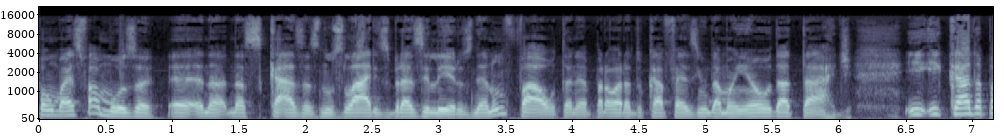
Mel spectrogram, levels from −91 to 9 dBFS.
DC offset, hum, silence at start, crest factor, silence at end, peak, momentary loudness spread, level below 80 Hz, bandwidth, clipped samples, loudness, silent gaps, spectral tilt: under 0.1%; none; 0 s; 16 dB; 0 s; 0 dBFS; 6 LU; -44 dBFS; 15.5 kHz; under 0.1%; -16 LUFS; none; -5 dB/octave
